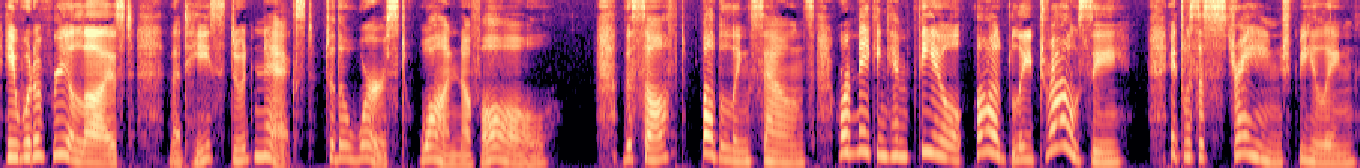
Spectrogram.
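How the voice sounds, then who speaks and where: Female audiobook narrator: unhurried and measured, dramatic, with widely swooping intonation, recorded close and dry. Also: mid-range voice, sing-song, no room sound. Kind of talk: scripted fiction narration.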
